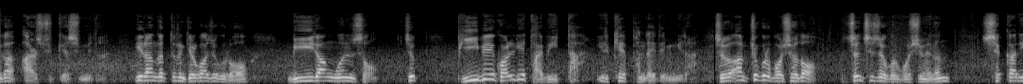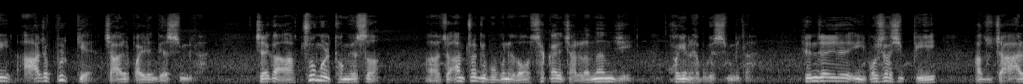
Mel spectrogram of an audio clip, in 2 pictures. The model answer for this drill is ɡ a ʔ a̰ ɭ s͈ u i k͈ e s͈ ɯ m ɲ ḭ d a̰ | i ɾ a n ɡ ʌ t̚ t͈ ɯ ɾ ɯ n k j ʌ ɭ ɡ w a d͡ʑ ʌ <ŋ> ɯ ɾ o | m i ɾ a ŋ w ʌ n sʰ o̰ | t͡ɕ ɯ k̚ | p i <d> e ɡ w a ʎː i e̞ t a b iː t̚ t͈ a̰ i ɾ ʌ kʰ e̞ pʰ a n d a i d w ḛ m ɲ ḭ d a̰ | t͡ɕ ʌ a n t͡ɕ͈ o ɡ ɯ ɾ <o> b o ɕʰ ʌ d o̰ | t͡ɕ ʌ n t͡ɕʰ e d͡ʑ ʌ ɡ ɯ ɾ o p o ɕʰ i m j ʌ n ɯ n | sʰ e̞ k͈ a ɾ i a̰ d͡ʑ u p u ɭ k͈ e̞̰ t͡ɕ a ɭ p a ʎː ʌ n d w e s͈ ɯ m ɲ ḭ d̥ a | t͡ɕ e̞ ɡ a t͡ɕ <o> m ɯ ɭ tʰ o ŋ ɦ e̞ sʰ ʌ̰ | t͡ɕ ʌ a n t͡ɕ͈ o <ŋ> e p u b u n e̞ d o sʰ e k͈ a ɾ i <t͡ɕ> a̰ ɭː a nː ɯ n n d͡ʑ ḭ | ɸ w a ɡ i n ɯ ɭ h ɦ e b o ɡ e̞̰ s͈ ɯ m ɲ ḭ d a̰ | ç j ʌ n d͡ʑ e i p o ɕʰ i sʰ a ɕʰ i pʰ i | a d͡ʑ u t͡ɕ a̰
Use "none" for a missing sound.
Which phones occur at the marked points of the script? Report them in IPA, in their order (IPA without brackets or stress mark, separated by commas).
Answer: ɡ, b, o, u, ɡ, t͡ɕ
